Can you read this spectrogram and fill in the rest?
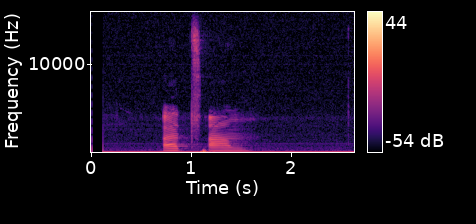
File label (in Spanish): "sal", ixil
